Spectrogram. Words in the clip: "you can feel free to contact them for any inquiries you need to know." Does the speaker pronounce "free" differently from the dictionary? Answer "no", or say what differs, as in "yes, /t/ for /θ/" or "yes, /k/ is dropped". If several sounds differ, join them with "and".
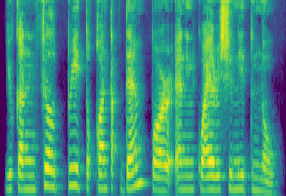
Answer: yes, /p/ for /f/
